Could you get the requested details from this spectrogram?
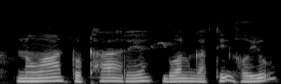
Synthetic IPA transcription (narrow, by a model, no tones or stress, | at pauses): nɔwaʈɔʈʰaɾɛbalɡat̪iʔ̚hujuʔ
